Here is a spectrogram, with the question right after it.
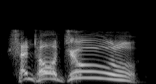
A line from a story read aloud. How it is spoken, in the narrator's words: roared Seth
